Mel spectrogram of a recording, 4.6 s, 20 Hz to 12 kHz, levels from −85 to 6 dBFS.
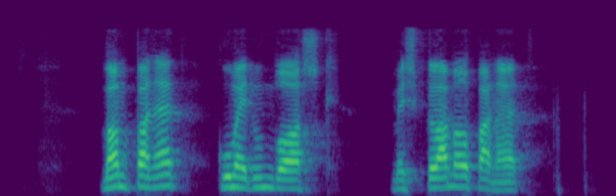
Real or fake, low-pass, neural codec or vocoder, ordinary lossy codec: fake; 7.2 kHz; codec, 16 kHz, 0.8 kbps, ZipCodec; AAC, 48 kbps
